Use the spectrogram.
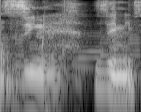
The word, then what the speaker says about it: Siemens: A Aisha também mandou que ela queria saber sobre o escândalo da Siemens, porque o marido dela trabalha na Siemens, como se fala em alemão. Siemens.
